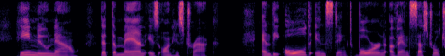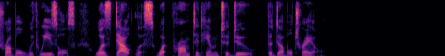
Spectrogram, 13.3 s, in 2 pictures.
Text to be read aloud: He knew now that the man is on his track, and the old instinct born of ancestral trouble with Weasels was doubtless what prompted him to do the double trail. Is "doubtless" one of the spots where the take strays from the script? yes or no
no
